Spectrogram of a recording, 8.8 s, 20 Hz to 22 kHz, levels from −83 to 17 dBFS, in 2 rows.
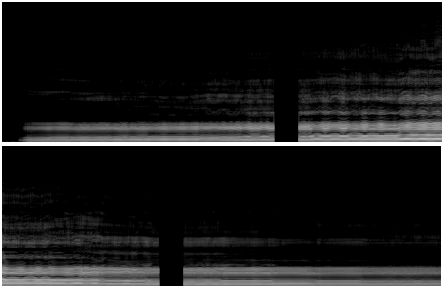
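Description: At 2.72 to 2.97 s and again at 5.97 to 6.22 s the music stops for 250 ms, a gap between chunks inserted after each 3 s chunk. The silence is inserted, not lost material, so unlike a dropout the music resumes exactly where it paused.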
